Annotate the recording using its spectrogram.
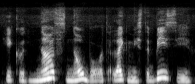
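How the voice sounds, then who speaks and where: A woman reading a children's story aloud in an expressive, deliberate storybook manner. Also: on the low side.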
